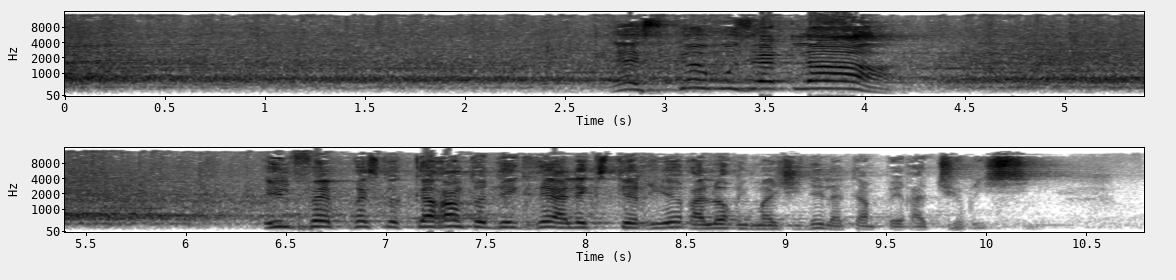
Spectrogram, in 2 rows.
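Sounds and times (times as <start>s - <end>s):
young audience cheering in amphitheatre D of Joseph Ki-Zerbo University: 0.0s - 8.4s
speech: 2.8s - 4.2s, 6.4s - 10.4s.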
